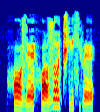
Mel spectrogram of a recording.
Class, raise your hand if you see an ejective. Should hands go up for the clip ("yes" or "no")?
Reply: yes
